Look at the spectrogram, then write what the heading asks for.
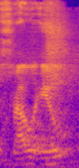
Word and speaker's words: Grauwe Eeuw: an activist group called the Grauwe Eeuw, which is in Dutch, it rhymes with the Gouden Eeuw, that means golden age.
